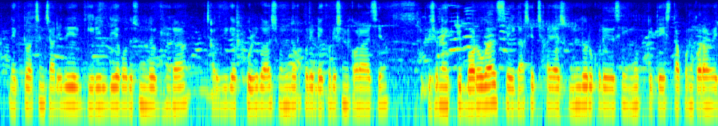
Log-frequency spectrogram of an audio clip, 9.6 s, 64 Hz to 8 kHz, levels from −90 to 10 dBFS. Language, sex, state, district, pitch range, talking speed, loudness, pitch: Bengali, male, West Bengal, Malda, 135-145 Hz, 175 wpm, -20 LUFS, 140 Hz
